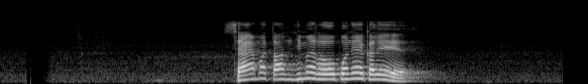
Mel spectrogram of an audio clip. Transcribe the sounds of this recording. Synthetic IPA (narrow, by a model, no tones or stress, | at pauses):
sæːmɐt̪ɐnʱimɐɾoːponeːkɐleː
